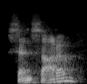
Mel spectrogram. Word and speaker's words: Sensato: Sensato.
